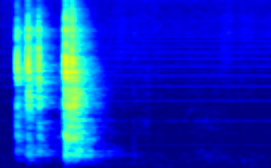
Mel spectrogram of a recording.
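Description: Fibrefill toy stuffing rustling as fingers press it into a small crochet ball: two quick rustles in the first second, the second louder.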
